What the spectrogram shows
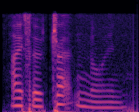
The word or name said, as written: isotretinoin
